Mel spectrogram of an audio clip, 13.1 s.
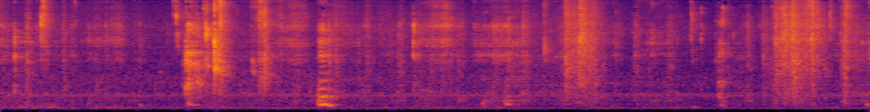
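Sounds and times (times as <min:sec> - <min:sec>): chewing raw carrot crunches: 0:05.1 - 0:13.0.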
